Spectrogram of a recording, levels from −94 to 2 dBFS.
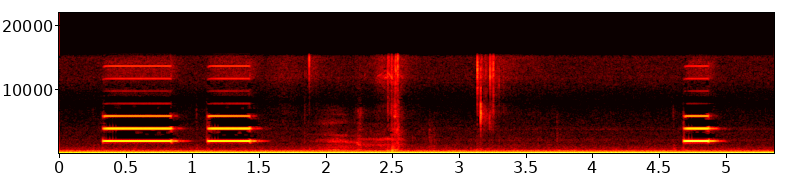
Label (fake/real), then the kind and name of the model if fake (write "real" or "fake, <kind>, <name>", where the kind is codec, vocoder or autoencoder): real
